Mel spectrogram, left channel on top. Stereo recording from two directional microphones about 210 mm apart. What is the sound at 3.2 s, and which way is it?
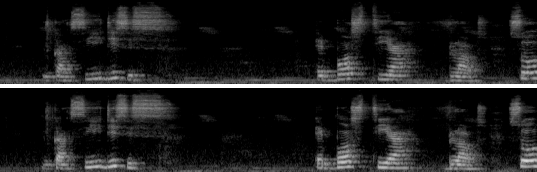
Speech, 50° right (ahead or behind).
